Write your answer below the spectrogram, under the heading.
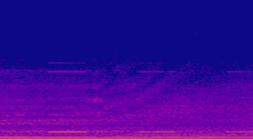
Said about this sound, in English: And the dump truck behind me is slowly backing up. Looks like the paver needs a new load of asphalt. So there's a lot of beeping sounds. I'm hearing a lot of beeping. Beep, beep, beep. Because a lot of stuff is backing up.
